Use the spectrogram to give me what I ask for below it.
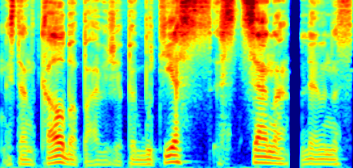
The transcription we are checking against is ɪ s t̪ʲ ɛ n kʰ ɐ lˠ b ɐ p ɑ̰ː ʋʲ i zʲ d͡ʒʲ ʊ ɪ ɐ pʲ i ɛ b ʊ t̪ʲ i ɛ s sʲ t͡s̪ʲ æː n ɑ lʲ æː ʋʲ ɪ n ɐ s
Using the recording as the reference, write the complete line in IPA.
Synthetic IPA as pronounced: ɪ s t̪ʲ ɛ n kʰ ɐ lˠ b ɐ p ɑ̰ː ʋʲ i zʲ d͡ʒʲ ʊ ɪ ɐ pʲ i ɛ b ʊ t̪ʲ i ɛ s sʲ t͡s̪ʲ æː n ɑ lʲ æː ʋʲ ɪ n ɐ s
